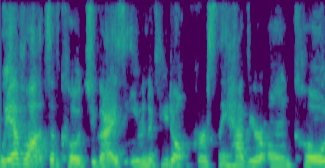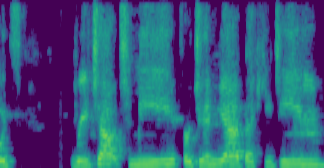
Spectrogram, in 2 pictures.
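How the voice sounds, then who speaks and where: A somewhat breathy woman's voice at a medium pitch and fairly quick pace. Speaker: direct sales team leader. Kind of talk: motivational team call. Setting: video call. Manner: fast; animated.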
